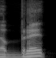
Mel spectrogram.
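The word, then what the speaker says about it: breathe: द ब्रेथ ठीक है? तो आ ओके। ब्रेथ नहीं पढ़ेंगे।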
